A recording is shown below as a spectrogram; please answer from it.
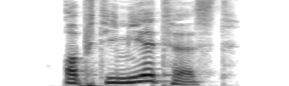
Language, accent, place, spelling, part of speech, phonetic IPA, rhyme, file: German, Germany, Berlin, optimiertest, verb, [ɔptiˈmiːɐ̯təst], -iːɐ̯təst, De-optimiertest.ogg
- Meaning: inflection of optimieren: 1. second-person singular preterite 2. second-person singular subjunctive II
